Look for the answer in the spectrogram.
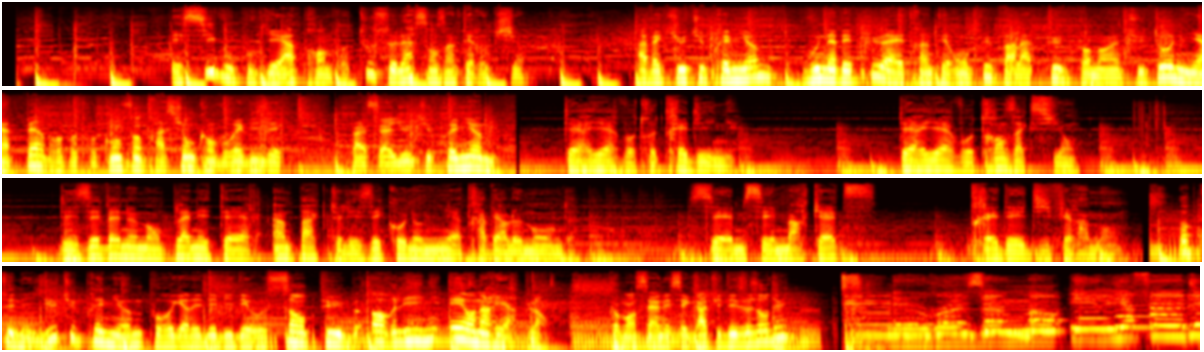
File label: French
